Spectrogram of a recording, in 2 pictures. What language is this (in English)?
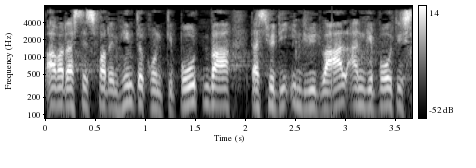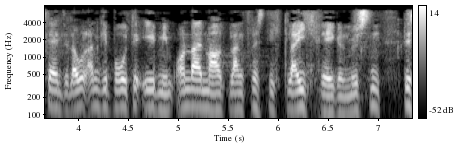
German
